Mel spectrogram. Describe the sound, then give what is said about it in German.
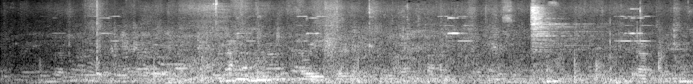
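Short, high electronic beeps sound repeatedly at irregular intervals over a steady murmur of crowd chatter and shuffling as all passengers' keycards are scanned at the muster stations of a cruise ship during the emergency drill. “Vor den Sammelstellen werden die Keycards aller Passagiere gescannt. Das ist das Piepsen, was im Hintergrund zu hören ist, damit sichergestellt wird, dass jeder Passagier auch an der Notfallübung teilgenommen hat.”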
